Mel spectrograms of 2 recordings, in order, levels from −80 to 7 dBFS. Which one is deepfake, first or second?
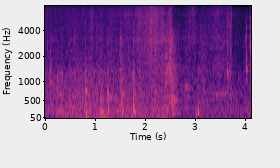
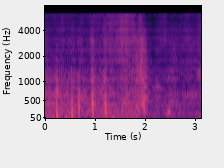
second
